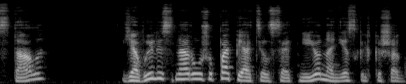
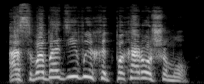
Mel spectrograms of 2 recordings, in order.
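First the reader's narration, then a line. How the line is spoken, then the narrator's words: Shouted. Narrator (Russian): крикнул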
